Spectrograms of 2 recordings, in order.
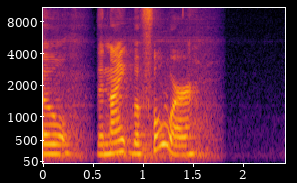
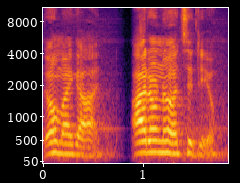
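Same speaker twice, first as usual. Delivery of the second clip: loud retold panic; freaking out; 8 dB louder than usual. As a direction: blurt it out louder, panicked. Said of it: "I start freaking out".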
